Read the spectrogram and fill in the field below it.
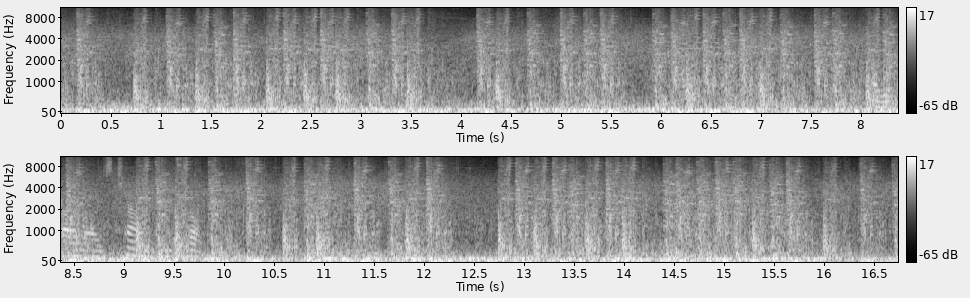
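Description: Magic spells crackle and blast repeatedly in a fight.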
